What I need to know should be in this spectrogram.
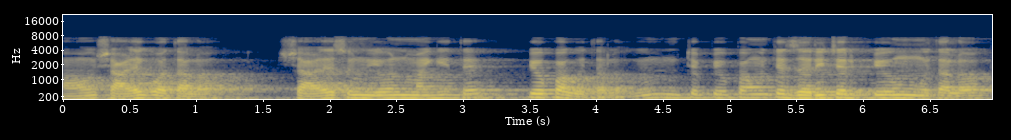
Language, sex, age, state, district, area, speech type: Goan Konkani, male, 45-60, Goa, Bardez, urban, spontaneous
